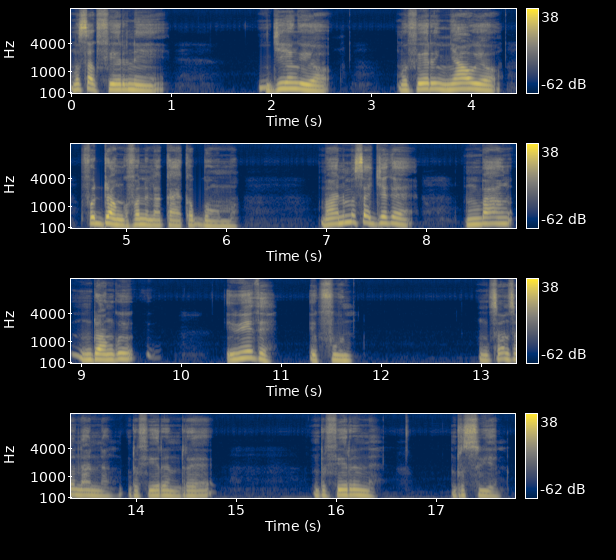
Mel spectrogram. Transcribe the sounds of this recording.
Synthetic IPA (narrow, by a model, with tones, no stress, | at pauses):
mu˦sa˨kfe˦ɾi˦ni˨ | n˨d͡ʒi˦ŋɡu˦˨jo˨ | mu˨fe˦ɾi˦ɲa˦wjo˨ | fu˦do˨ŋɡu˨fu˦ni˨la˦ka˨ji˨ka˦ɡ͡bo˨ŋu˨mːo˨ | ma˨ni˦mu˦sa˦d͡ʒi˦ke˨ | m̩˦ba˦ŋn̩˦do˨ŋɡu˦ | i˨we˦te˨ | i˨kfu˨n | ŋ˨so˦n˦s̬o˦na˦nːa˨ŋn̩˨ɾi˨fe˦ɾi˦n˨ɾe˦ | n̩˨ɾi˨fe˦ɾi˦ne˨ | n̩˨ɾi˦su˦je˨n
